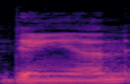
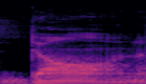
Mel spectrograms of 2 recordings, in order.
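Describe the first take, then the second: First: The vowel is like the 'a' in cat. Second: The vowel is like the 'aw' in dawn. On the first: The speaker calls it wrong. "this guy the other day from the Midwest" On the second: The speaker calls it right. "because it's Dawn, of course"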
